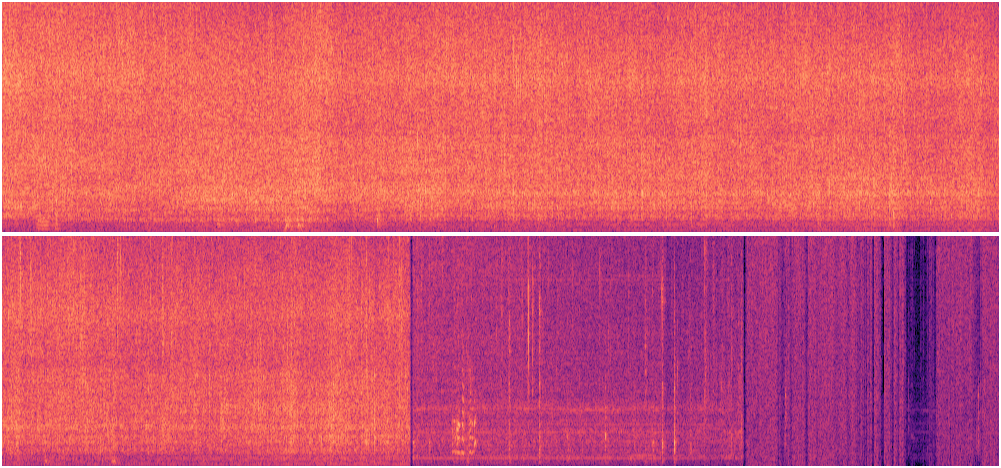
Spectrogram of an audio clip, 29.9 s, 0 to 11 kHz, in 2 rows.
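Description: Chicken livers, onion and carrot sizzling in a frying pan while being stirred with a silicone spatula. About 21 seconds in the sizzle cuts off sharply, leaving quieter clicks and scrapes, and near the end aluminium foil is handled as it is pressed over the pan.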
